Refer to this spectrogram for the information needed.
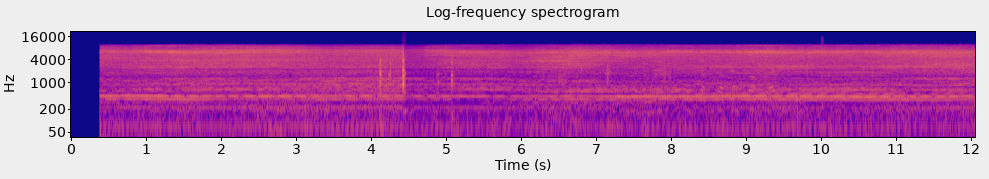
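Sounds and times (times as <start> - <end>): chainsaw engine running: 0.4 - 12.0.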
